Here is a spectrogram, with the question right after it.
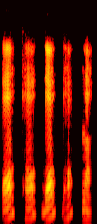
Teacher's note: इनका उच्चारण स्थान कंठ होता है इसलिए इनको कंठ्य वर्ण कहा जाता है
